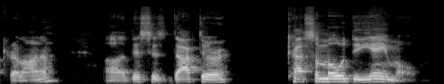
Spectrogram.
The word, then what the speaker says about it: Dayemo: Kassamo Dayemo. Am I pronouncing that right, sir? Yeah, Dayemo, yeah. Dayemo, very, very good.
